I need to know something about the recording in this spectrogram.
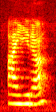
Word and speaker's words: Aida: crostich recently talked about the pronunciation of ada actually being aida that was how the original manufacturers in the 1800s pronounced and jean farris has talked about that more than once on her channel and she always says aida i do prefer to say aida as well i'm hopping on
